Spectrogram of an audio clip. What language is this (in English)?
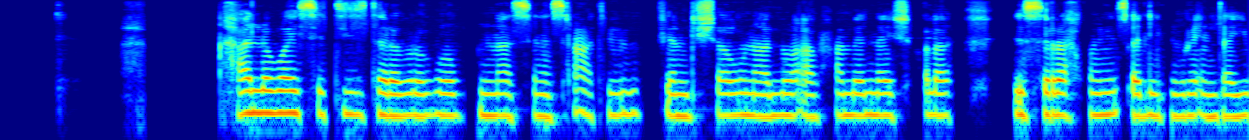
Tigrinya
